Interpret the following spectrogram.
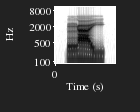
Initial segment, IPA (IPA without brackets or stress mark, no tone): ŋ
